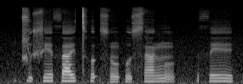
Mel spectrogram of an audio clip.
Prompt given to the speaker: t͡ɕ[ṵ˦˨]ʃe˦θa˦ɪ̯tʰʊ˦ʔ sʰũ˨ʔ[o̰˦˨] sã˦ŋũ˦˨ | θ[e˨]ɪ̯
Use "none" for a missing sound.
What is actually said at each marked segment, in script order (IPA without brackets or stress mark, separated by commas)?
ṵ˦˨, ṵ˦˨, e˦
